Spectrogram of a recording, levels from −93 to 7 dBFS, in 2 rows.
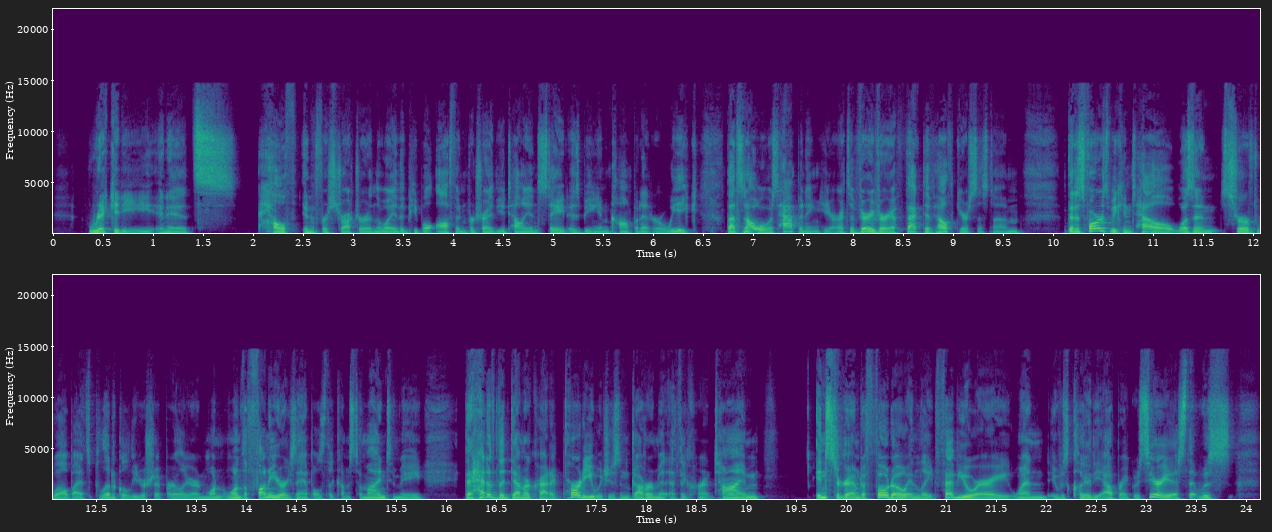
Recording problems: none

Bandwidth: 14.5 kHz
